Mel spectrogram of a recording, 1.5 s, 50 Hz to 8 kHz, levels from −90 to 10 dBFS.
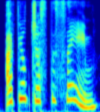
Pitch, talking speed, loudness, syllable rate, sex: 305 Hz, 200 wpm, -19 LUFS, 4.0 syllables/s, female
